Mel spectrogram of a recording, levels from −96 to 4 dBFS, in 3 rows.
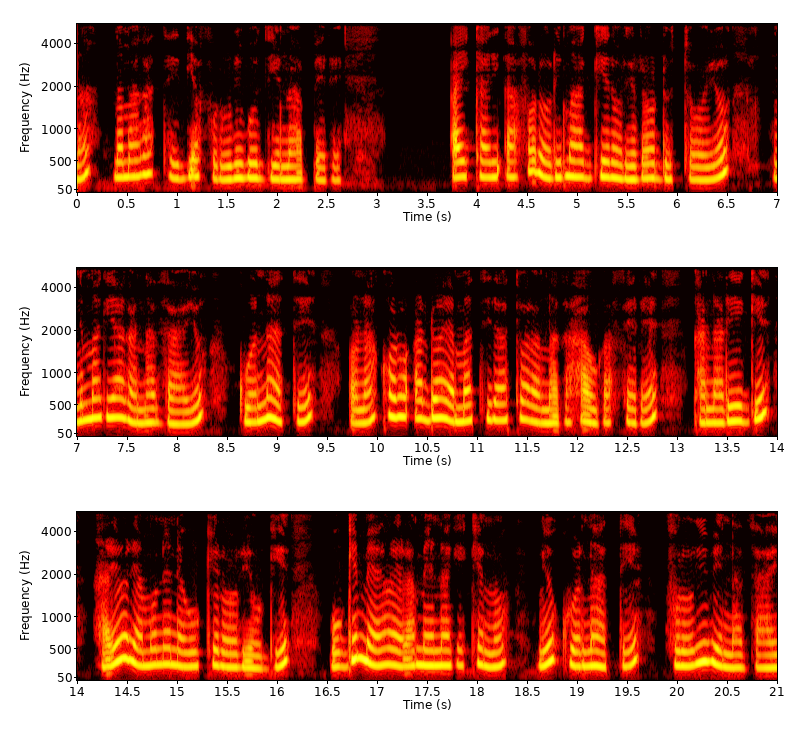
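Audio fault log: No audible faults found in this speech recording; nothing to log.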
